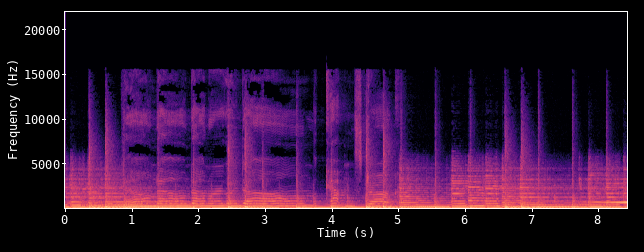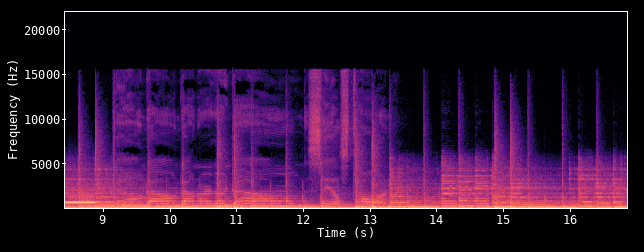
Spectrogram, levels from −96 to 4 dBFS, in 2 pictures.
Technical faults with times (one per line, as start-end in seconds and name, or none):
7.83-9.06 loudspeaker feedback squeal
